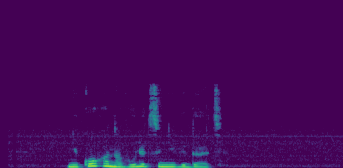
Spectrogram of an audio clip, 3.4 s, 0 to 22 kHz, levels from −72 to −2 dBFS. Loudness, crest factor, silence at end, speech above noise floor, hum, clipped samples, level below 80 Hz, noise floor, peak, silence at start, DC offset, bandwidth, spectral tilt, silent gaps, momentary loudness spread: -22 LUFS; 18 dB; 1.25 s; 38 dB; none; under 0.1%; -76 dBFS; -59 dBFS; -6 dBFS; 0.7 s; under 0.1%; 11.5 kHz; -6 dB/octave; none; 17 LU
